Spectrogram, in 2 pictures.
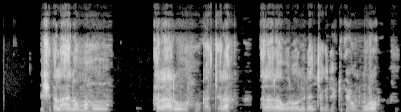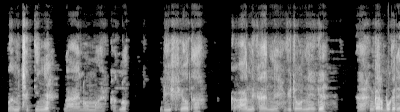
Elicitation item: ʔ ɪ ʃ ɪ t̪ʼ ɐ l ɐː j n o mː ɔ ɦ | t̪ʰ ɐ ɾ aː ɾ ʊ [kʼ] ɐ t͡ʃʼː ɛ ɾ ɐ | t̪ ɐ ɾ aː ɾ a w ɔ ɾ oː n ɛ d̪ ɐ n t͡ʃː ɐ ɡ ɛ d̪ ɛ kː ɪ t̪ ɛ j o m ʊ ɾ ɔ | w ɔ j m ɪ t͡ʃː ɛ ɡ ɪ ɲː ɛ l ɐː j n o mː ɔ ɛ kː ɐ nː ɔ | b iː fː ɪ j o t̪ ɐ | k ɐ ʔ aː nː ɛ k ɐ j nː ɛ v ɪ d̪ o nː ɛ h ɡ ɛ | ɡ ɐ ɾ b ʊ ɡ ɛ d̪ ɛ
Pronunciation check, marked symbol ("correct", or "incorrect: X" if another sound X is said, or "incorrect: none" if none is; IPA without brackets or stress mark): correct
